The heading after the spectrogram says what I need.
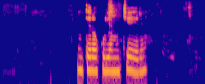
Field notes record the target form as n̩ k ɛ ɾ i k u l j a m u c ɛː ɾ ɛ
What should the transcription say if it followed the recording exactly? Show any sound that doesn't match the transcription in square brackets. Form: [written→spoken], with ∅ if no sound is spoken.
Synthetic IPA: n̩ [k→t] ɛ ɾ [i→a] k u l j a m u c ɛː ɾ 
